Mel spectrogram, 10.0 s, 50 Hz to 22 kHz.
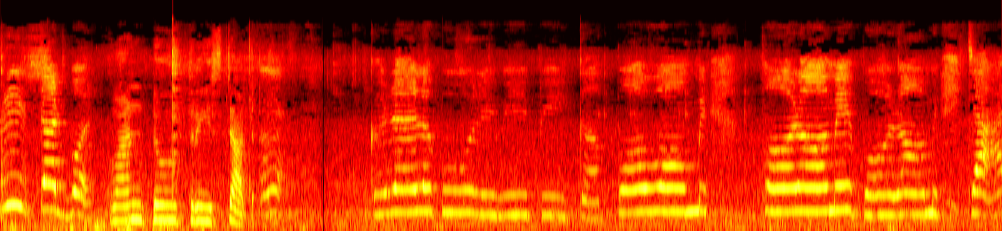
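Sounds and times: girl singing: 0:03.6 - 0:10.0.

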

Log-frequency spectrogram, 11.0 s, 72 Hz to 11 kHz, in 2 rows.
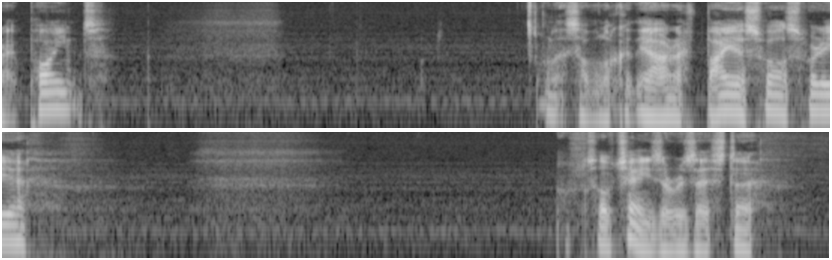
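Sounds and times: faint steady hum: 0:00.0 - 0:11.0
person breathing out through nose: 0:05.7 - 0:07.8.

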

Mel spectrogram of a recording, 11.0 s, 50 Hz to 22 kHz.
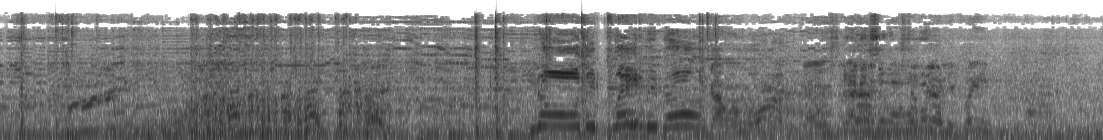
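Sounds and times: arcade noise: 0:00.0 - 0:06.8
pinball machine music and effects: 0:00.2 - 0:05.3
rising electronic tone: 0:00.7 - 0:04.1.

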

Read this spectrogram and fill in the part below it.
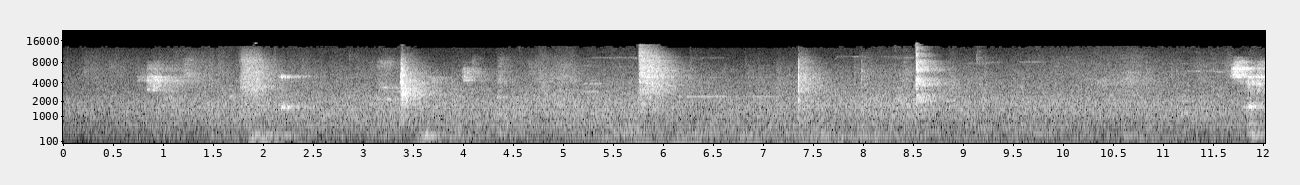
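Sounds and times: room noise: 0:00.0 - 0:12.0.

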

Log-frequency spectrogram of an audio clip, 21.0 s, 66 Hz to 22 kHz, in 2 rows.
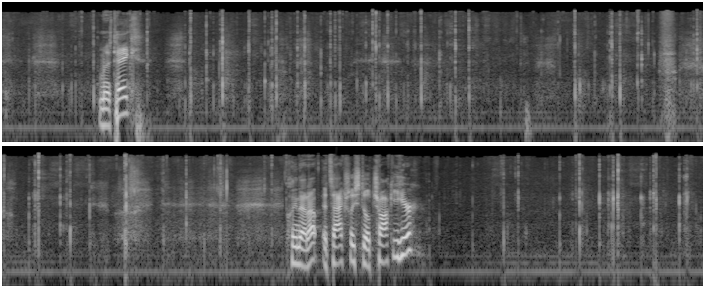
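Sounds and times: hoof nippers crunching hoof: 0:00.0 - 0:14.7.

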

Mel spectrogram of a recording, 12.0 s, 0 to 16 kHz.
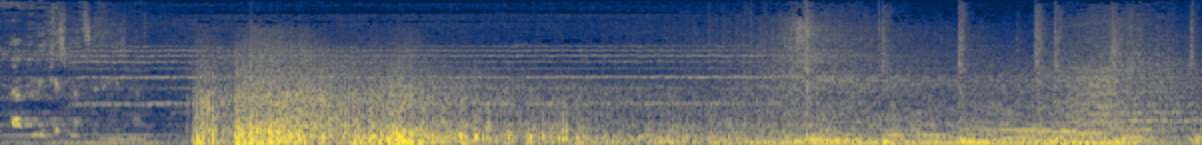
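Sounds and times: thunder rumble: 0:01.8 - 0:11.1.

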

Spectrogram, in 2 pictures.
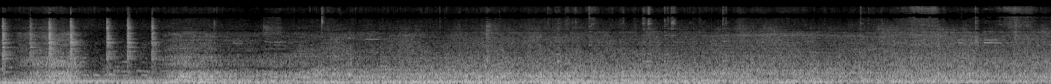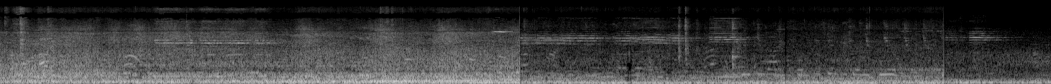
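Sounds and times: gas blowtorch burning: 0:00.0 - 0:20.0.

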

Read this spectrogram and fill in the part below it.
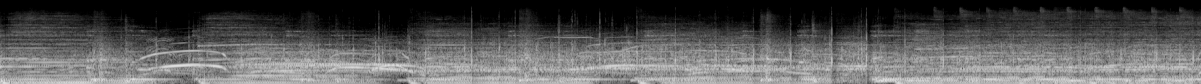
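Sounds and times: live band music: 0:00.0 - 0:12.0
audience whooping and shouting: 0:01.3 - 0:12.0.

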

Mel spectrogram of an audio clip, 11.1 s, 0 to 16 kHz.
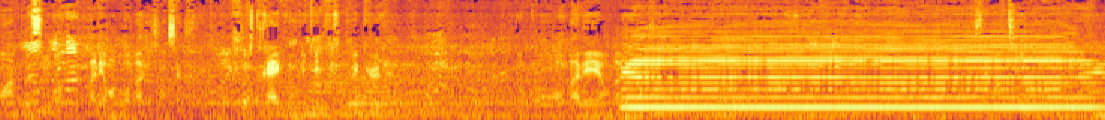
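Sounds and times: ship's horn blast: 0:02.4 - 0:11.0.

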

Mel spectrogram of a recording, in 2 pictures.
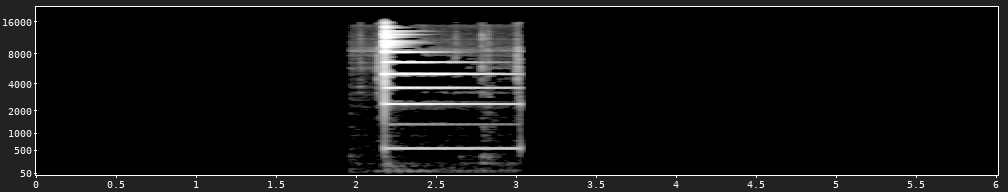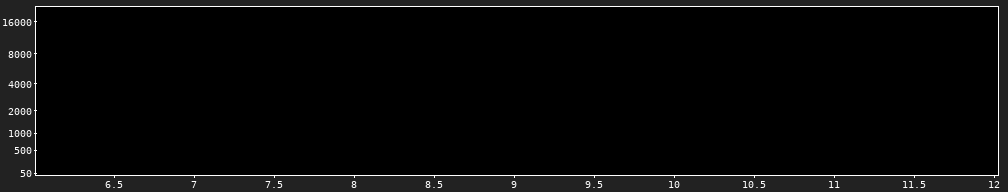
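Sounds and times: bell ding ringing: 0:02.2 - 0:03.1.

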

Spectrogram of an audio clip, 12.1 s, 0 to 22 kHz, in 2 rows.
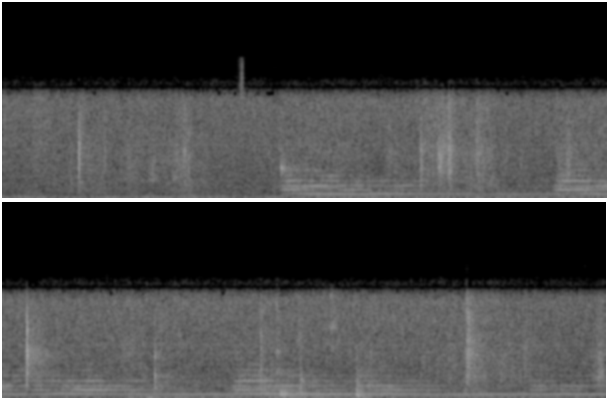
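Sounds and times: soft pipe organ music: 0:02.4 - 0:12.0.

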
